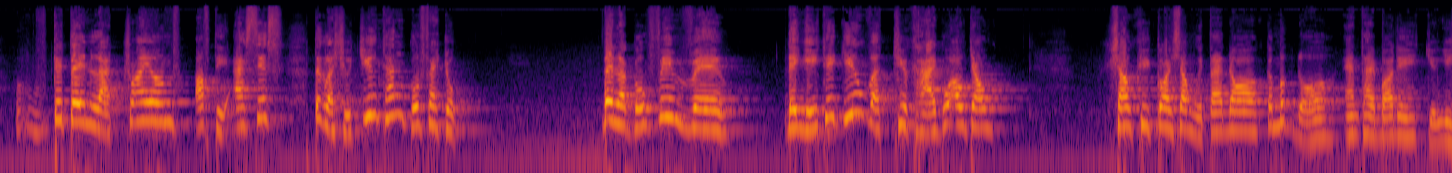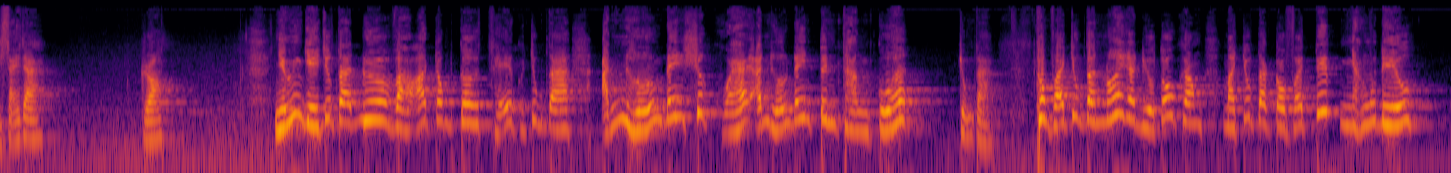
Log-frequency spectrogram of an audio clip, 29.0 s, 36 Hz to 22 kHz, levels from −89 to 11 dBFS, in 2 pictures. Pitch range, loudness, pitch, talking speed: 175-250 Hz, -23 LUFS, 205 Hz, 185 wpm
